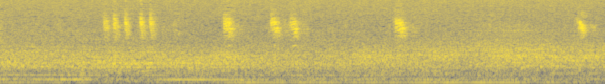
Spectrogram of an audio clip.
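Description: Outdoor ambience: a small bird chirping in short high calls, once in a quick run of four about a second in and singly or in pairs after that, over a steady background rumble with an on-and-off low hum.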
